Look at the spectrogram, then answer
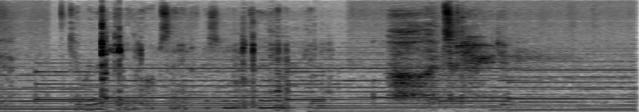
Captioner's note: sigh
